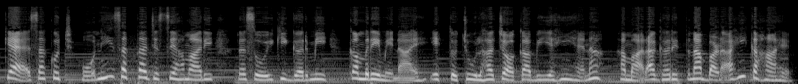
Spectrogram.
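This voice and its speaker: A woman's voice: fairly high pitch, normal speed, few pauses, a little mellow, faint music behind, natural voice. A woman playing a kindly middle-aged village mother-in-law in a cartoon, homely and affectionate. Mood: concerned. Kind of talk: Hindi cartoon story dubbing.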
